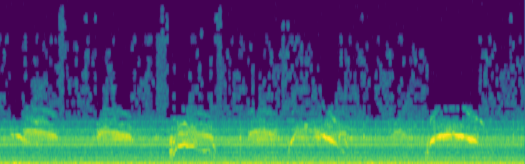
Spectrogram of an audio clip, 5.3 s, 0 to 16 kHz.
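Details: Royal albatross chick excitedly calling as its parents come home to feed it, 8.10.24; several overlapping curved whistles, some faint and some clear, in an uneven run over steady hiss.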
